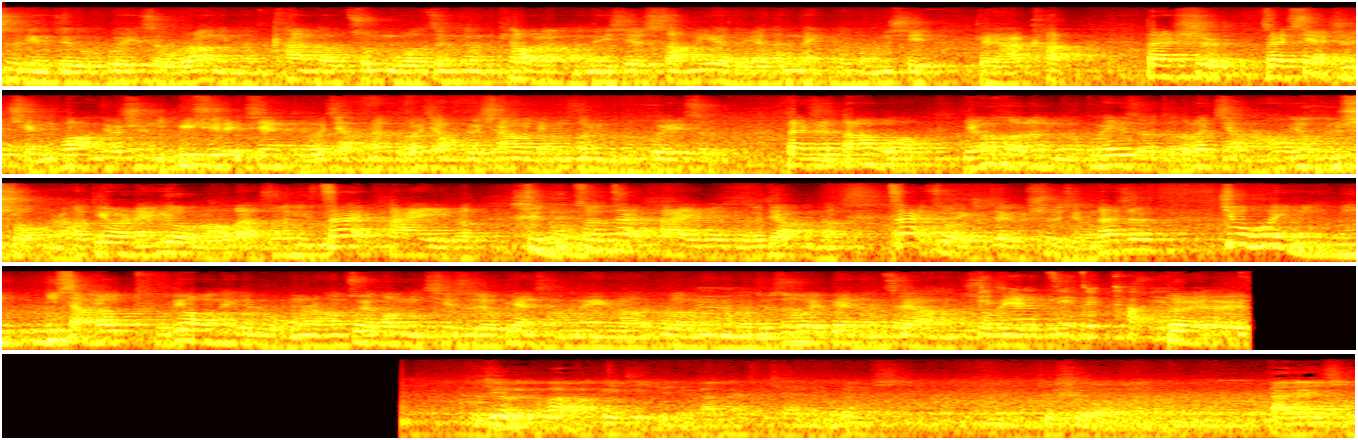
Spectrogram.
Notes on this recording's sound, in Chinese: 天很冷，录音很粗糙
